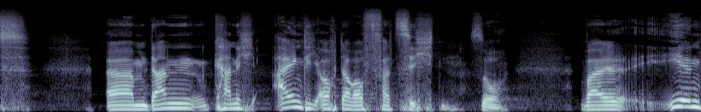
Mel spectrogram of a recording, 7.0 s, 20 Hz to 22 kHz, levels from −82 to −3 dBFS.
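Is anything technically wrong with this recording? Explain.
No, nothing technically wrong can be heard in this speech clip.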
